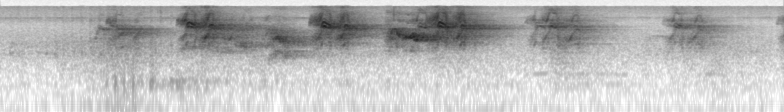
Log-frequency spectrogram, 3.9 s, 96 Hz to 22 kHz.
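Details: Sparrows feeding their young, recorded on 19 June 2020. High, squeaky chirps and twittering come in quick overlapping bursts, with several calls close together in a short busy sequence.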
